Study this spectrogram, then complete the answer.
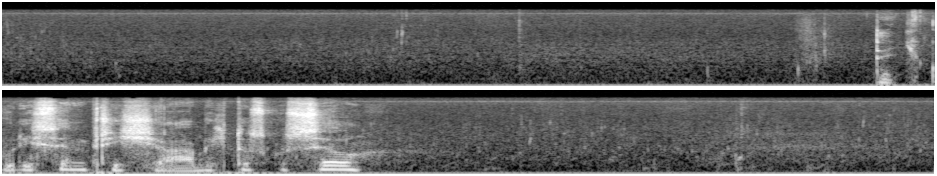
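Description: Water pours steadily in a small waterfall.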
